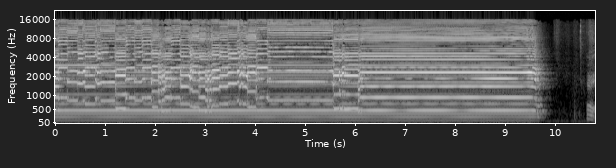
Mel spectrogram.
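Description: Great Highland bagpipe played on an old Henderson chanter over steady drones, the chanter melody heavily ornamented with grace notes. The tune settles onto long held notes and the pipes cut off suddenly near the end.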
